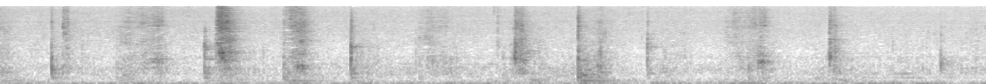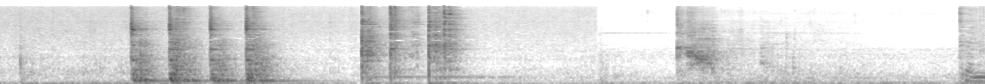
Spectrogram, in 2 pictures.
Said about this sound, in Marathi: तेल सुटेपर्यंत आपल्याला परतवायचं आहे।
